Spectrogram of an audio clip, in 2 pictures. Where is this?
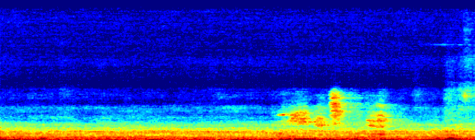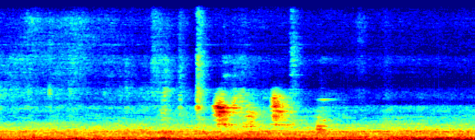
in an elevator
